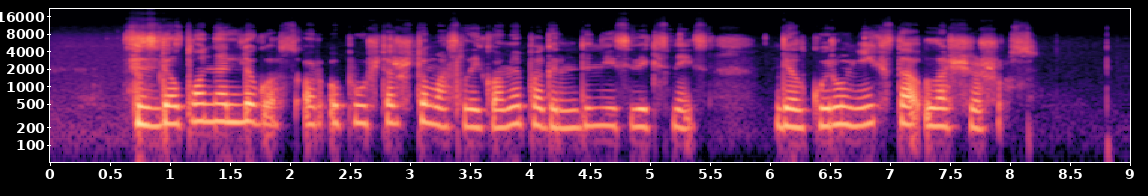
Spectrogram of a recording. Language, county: Lithuanian, Kaunas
